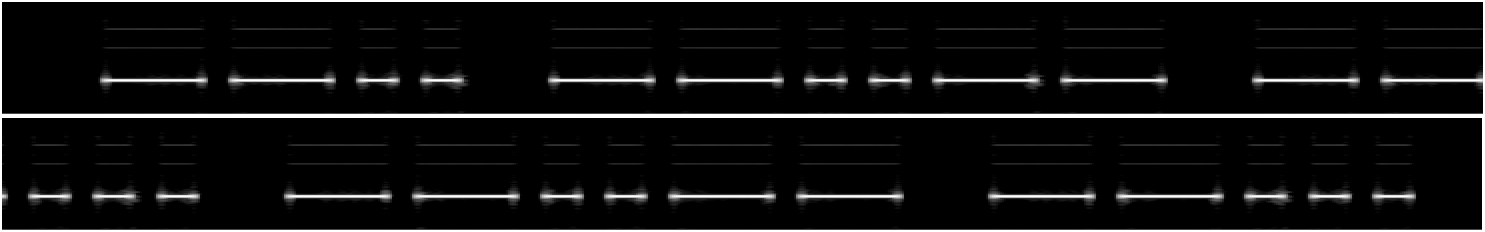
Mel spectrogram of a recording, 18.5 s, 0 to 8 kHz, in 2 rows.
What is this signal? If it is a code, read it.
Morse code, heard as a keyed tone, about 6 wpm, 800 Hz. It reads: Z,7,7
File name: CW gyakorlas z 7 vesszo 5 baud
